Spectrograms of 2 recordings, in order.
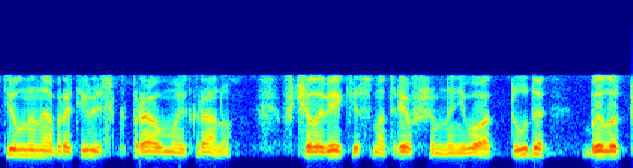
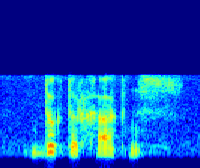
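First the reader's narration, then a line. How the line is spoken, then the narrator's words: Soft. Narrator (Russian): мягко произнес Стилман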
